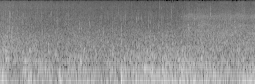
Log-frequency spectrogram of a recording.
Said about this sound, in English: activate the water hose kit. Water hose ready, sir. Great. Now point it at the machine and turn on the water.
